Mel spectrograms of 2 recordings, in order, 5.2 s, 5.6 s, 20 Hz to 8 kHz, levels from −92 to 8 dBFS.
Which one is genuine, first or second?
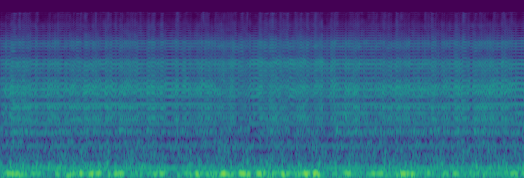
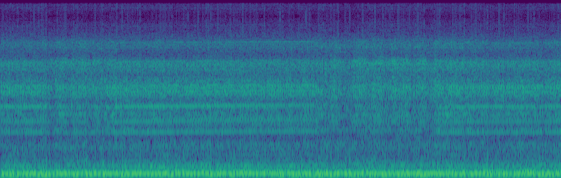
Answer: second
